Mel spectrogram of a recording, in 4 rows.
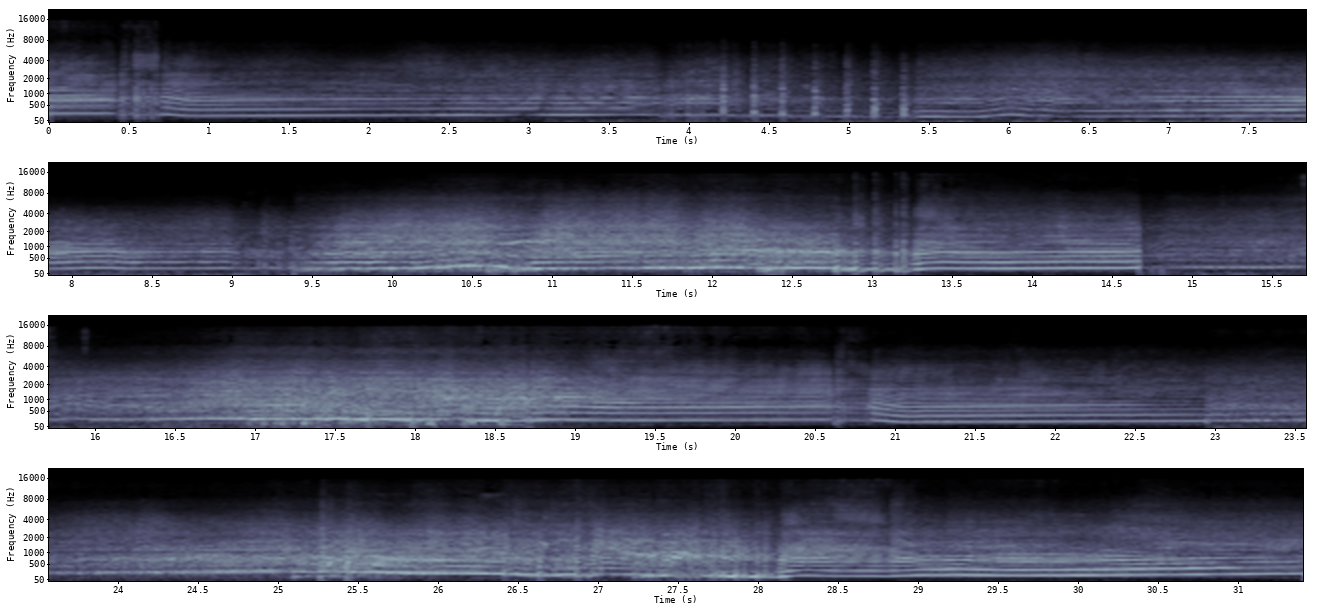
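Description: Peugeot 106 rally car's engine revving hard at full throttle up a hillclimb. The pitch climbs again and again and drops back at each gear change or lift. A run of sharp crackles comes about four to five seconds in as the revs fall.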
